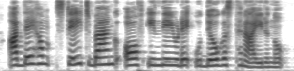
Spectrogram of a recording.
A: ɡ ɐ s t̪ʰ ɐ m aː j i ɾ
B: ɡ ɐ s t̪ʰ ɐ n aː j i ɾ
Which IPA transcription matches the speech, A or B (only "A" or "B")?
B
